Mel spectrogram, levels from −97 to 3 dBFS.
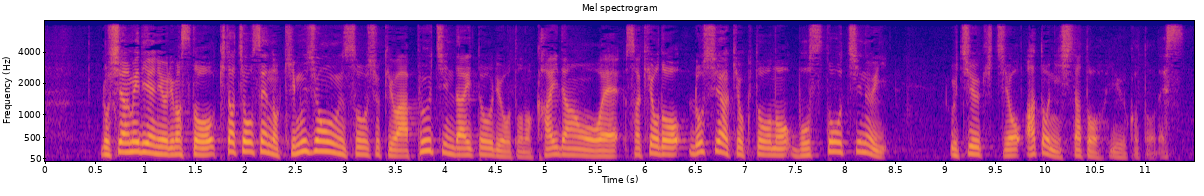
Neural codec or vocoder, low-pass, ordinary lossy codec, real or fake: none; 7.2 kHz; none; real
